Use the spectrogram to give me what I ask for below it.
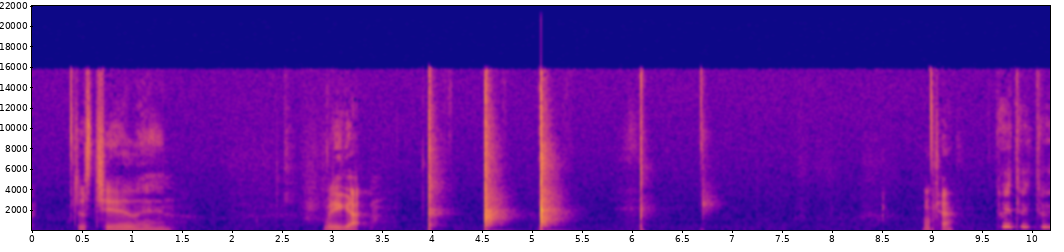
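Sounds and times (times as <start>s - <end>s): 
speech: 0.4s - 1.5s, 2.9s - 3.5s, 9.0s - 10.1s
crisp finger snaps: 3.9s - 5.3s, 6.0s - 7.0s
sharp hand slaps with short ringing tails: 4.0s - 5.4s.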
